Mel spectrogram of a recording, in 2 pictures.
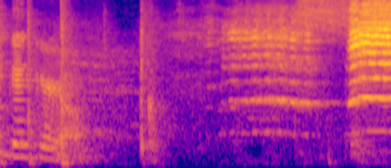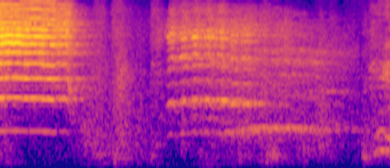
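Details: Goat at The Willful Goat Farm & Home bleating in a long, nasal, quavering cry with many stacked harmonics, preceded by a shorter bleat and followed by a third; human speech and clatter at the start.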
